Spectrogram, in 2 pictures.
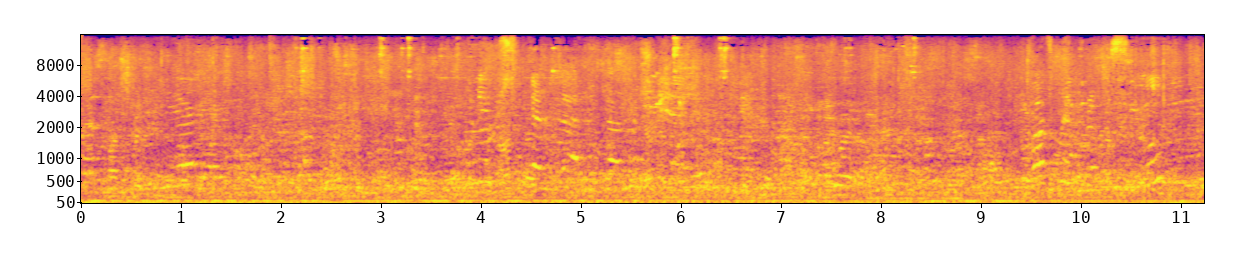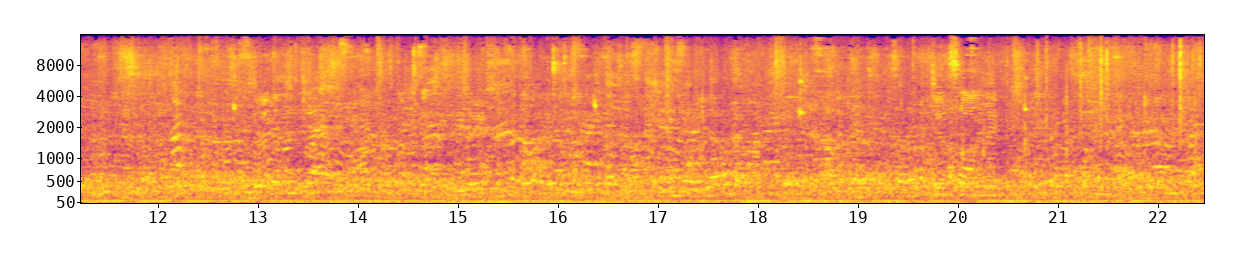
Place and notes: Kadiköy ferry terminal, waiting crowd
Istanbul is very dense. You walk and you sit and you stand among as many people as the space around you can bear. This is the ferry terminal in Kadıköy, bearing a very compressed quantity of people waiting to get on the boat.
